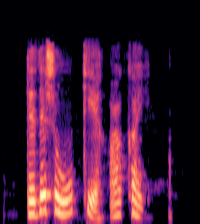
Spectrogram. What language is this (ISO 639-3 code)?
mrj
